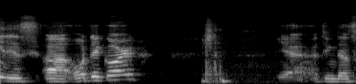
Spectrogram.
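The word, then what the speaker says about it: Ødegaard: So I believe the way you say it is Odegaard. Yeah, I think that's how you say it, Odegaard.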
